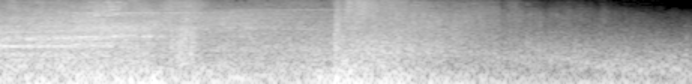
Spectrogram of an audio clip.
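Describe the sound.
Deep explosive rumble as cosmic bodies burst apart, a broad roaring blast that swells near the start and again midway, then fades with a dwindling, dulling roar.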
